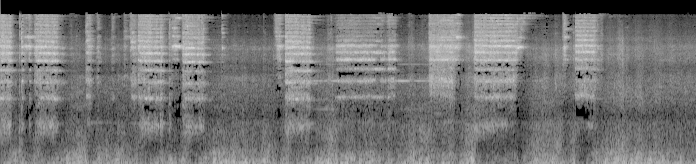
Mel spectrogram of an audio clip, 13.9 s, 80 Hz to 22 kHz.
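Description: Pair of Class 450 electric multiple units running past over the rails with a steady low rumble, the wheels squealing high-pitched several times, on and off.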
